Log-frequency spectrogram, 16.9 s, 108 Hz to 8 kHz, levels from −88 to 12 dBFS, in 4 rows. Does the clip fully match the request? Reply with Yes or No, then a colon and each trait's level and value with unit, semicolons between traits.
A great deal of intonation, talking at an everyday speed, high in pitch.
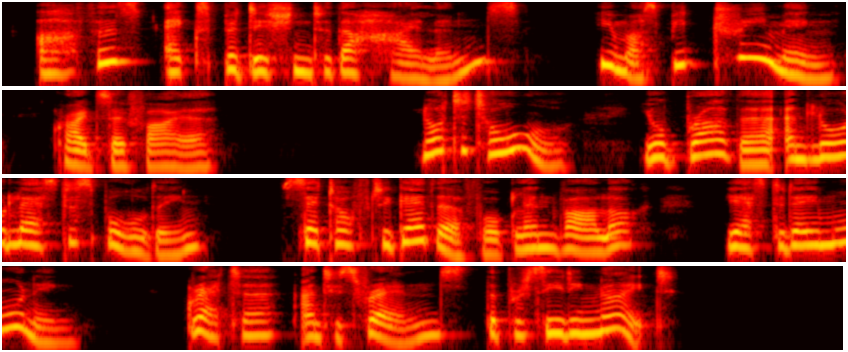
Yes: wide, 6.5 semitones; average, 145 wpm; high, 235 Hz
